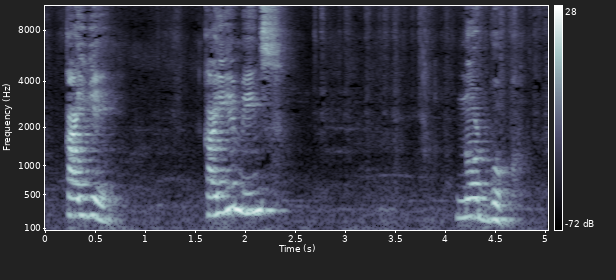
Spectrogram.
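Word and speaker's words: cahier: काइये, काइये means notebook. सी के बाद ए आ रहा है, से के बाद आ रहा है, इसलिए इसका उच्चारण हो गया काइये, काइये।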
